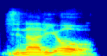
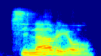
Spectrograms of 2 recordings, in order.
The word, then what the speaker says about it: scenario: myself I will pronounce scenario we tend to suggest the final syllable which is not correct so the stress is on second syllable so it should be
